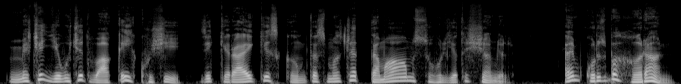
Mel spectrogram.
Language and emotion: Kashmiri, surprised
